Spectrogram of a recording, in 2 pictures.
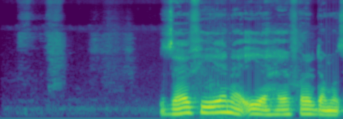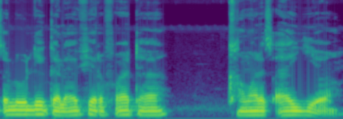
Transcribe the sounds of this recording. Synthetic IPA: zaː˦ɸi˦jɐ˦naː˨ʔɪ˦ja˨ɦa˦jɸɐ˦rda˨mɐ˦sʼɐ˦loː˦liː˦ɡa˨laː˦ɸɪ˦jɐ˨rɸaː˦taː˦ | kʰɐ˨mɐ˦rsʼa̰ː˦ɡʲɪ̰˨wa̰ː˦

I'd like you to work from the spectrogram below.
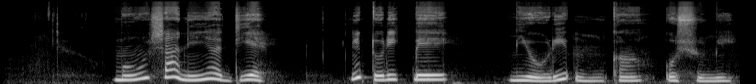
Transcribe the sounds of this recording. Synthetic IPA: mõ˨ũ˦ʃa˦˨nĩ˨˦j̃ã˦˨di˨˦ɛ˦˨ | nĩ˦to˧ɾi˦k͡pe˦ | mĩ˧o˨ɾi˨˦ũ˦˨hũ˨˦kã˧ | o˧ʃu˨mĩ˧

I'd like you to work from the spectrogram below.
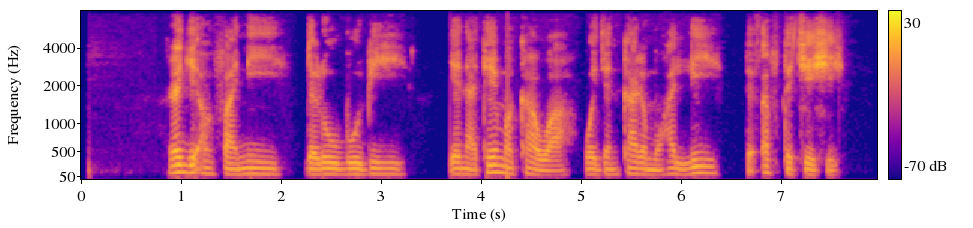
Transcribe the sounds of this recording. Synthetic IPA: ɽɐ˦ɡʲeː˨ʔa˨mɸaː˨niː˦ | da˨ɽoː˦boː˦biː˦ | jʔɐ˦naː˨ta˦jmɐ˨kʰaː˦˨waː˦wɐ˦d͡ʒɛ˦ŋkaː˦ɽa˨mʊ˨ɦa˦lːiː˦ | d̥a̰˨sʼɐ˦ɸtɐ˨t͡ʃeː˦ʃi˦ʔ

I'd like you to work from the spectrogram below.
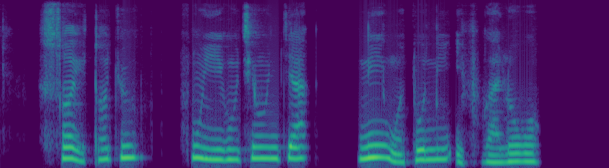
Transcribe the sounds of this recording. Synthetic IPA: sɔ˧i˨tɔ˨˦d͡ʒu˦ | fũ˦i˧ɾũ˧ti˦õ˦n̩˦d͡ʒa˦ | nĩ˦˨w̃ɔ̃˨to˨˦nĩ˦i˦˨fu˨ɾa˧lɔ˦wɔ˧

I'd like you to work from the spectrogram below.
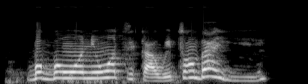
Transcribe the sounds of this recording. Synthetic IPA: ɡ͡bo˧ɡ͡bo˧w̃ɔ̃˧nĩ˧w̃ɔ̃˦ti˧˨ka˨we˨˦tã˦ba˦˨ji˨˦

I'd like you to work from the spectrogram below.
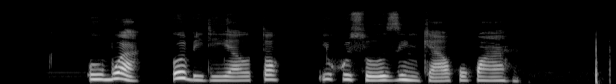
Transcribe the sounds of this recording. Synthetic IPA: u˨ɡ͡bu˦a˨ | o˦bi˨di˨ja˨ʊ˨tɔ˦ | i˦kʷu˦so˨˦zi˦ŋ̩˨ke˨a˦kʷʊ˦kʷa˦a˦ɦʊ˨

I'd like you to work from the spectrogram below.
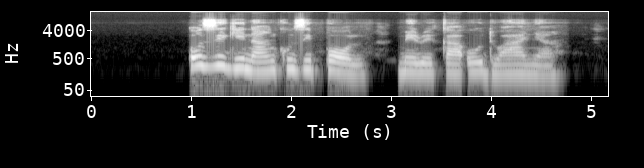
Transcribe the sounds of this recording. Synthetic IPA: o˦zɪ˦ɡɪ˦na˨ŋ̩˦kʊ˦zɪ˦pɔ˦˨l | me˨ɾe˨ka˨ʔo˦du˨a˦ɲa˦

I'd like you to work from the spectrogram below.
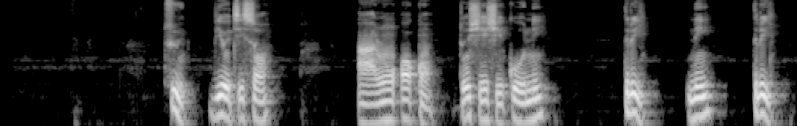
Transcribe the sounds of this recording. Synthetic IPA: tu˦˨ | bi˦o˦˨ti˧˦sɔ˧ | a˨ɾ̃ũ˧ɔ˧kɔ̃˨ | to˦ʃe˧˦ʃe˧ko˦˨˧nĩ˦ | tɾi˦˨ | nĩ˦ | tɾi˦˨

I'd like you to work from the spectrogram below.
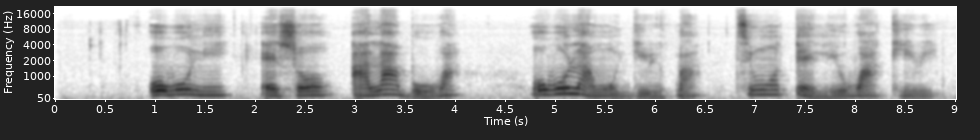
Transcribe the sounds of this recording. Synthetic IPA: o˧wo˦nĩ˧ | ɛ˦˨sɔ˧˦ | a̰˧la˦˨bo˨˦wa˦ | o˦wo˦la˦˨w̃ɔ̃˧i˨ɡi˨ɾi˨k͡pa˨˦ | ti˦w̃ɔ̃˦tɛ˦˨lḛ˨˦wa˦kʰḭ˧ɾi˧

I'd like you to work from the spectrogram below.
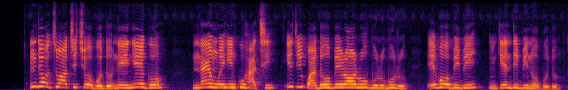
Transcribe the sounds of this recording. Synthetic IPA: n̩˦dɪ˦o˦tu˦ɔ˦t͡ʃɪ˦t͡ʃo˨bo˨do˨ne˨ɲe˦e˦ɡo˦ | na˦e˦ŋʷe˦ɣɪ˦ŋ̩˦kʷu˦ɦa˨t͡ʃi˦ | i˦d͡ʒi˦kʷa˨do˦be˦ɾɔ˦ɾʊ˦ɡ͡bu˨ɾu˨ɡ͡bu˦ɾu˨ | e˦bo˦˨bi˦bi˦ŋ̩˨ke˦n̩˦dɪ˦bi˦no˨bo˨do˨

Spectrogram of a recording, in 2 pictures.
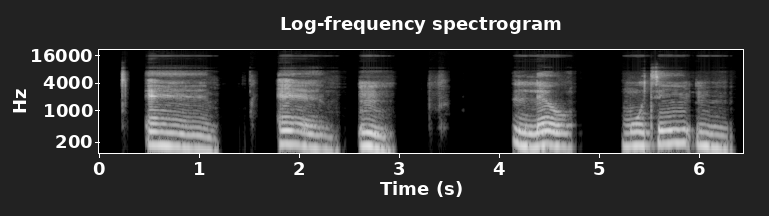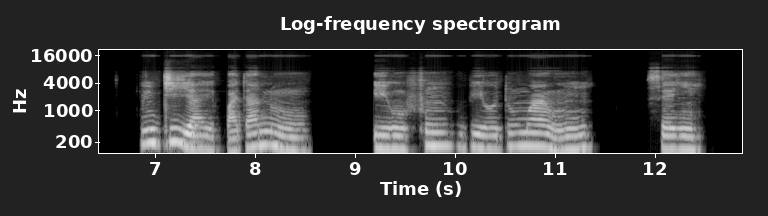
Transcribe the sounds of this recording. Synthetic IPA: ɛ˦˨ | ɛ˦˨ | n̩˦˨lɛ˨˦o˧ | mo˧tĩ˦˨ | n̩˦d͡ʒi˦˨ja˨i˨k͡pa˨da˨˦nũː˦˨ | i˨ɾũ˨fũ˦bi˦ɔ˧dũ˦mã˦˨ɾ̃ũ˨˦ | sɛ˧jĩ˧

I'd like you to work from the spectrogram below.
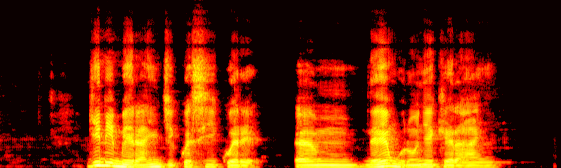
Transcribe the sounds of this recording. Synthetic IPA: ɡɪ˦ni˦me˨ɾa˨ɲɪ˦d͡ʒi˨kʷe˦si˦kʷe˨ɾe˨˦ | m̩˦ne˦e˦ŋʷu˨ɾo˨ɲe˦ke˨ɾa˨a˦ɲɪ˦

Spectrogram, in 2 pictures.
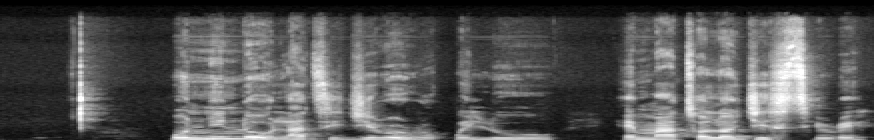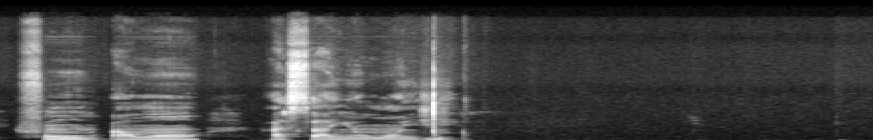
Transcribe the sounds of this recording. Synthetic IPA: o˧nĩ˦lo˦˨la˨˦ti˧d͡ʒi˦ɾo˦˨ɾɔ˨k͡pɛ˨lu˦ | ɛ˧mã˧tʰɔ˦lɔ˦d͡ʒi˦˨sti˨ɾɛ˨fũ˦a˦˨w̃ɔ̃˧ | a˨sa˨j̃ɔ̃˨w̃ɔ̃˨ji˨˦

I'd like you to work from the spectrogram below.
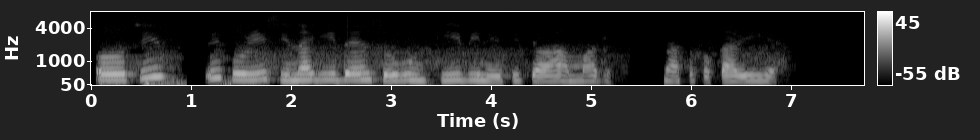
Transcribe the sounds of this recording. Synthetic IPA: o˨ti˦ | i˦ku˨ɾi˦si˨na˦ɡi˦de˦n̩˦so˨wu˦ŋ̩˨ki˦bi˦ne˨si˦tɔ˦ɦa˦m̩˦ma˦dʊ˨ | na˨tʊ˦pʊ˨ka˦ɾi˦i˦ɦe˦

